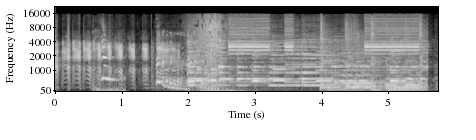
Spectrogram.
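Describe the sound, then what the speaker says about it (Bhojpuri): A car horn honks near a film set, where a producer's Fortuner arrives; a couple of loud, sustained blasts stand out over voices and music, some overlapping. "ई कौन हॉर्न बजावता रे?"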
